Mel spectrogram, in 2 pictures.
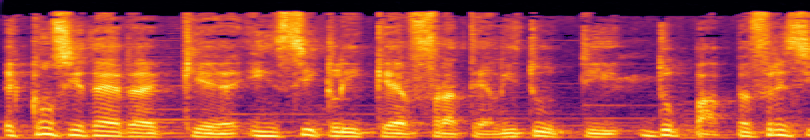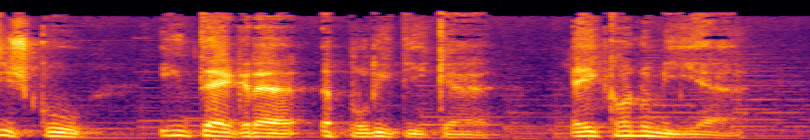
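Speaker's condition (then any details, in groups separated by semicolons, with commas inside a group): No condition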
